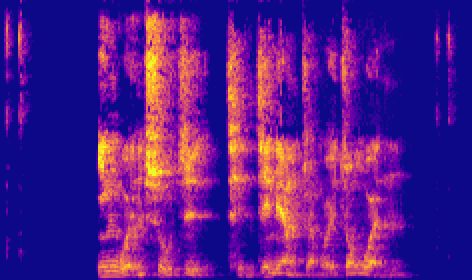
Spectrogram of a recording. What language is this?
Chinese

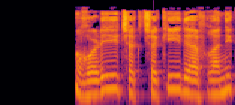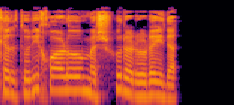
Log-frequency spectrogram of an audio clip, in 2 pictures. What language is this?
Pashto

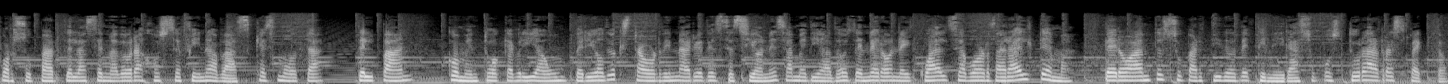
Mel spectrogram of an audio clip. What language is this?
Spanish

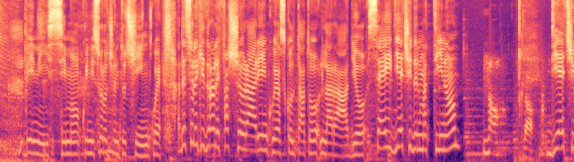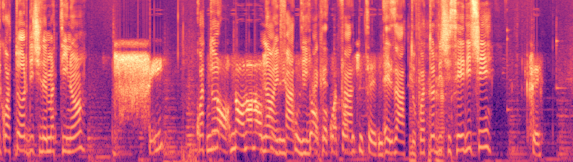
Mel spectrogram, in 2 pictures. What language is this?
Italian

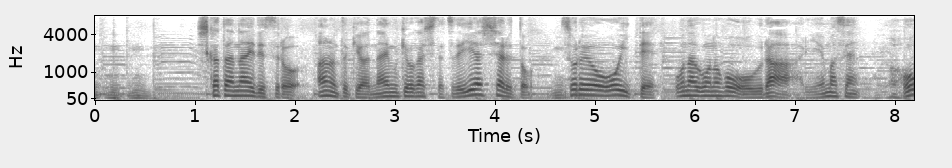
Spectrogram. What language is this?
Japanese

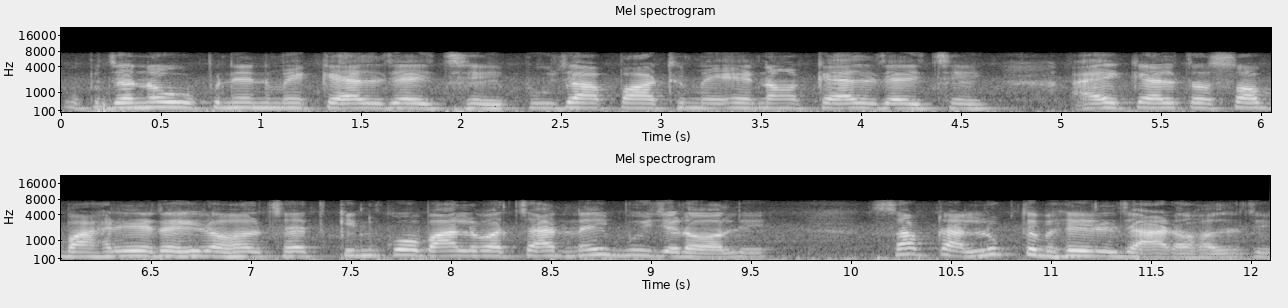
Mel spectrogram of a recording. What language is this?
Maithili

